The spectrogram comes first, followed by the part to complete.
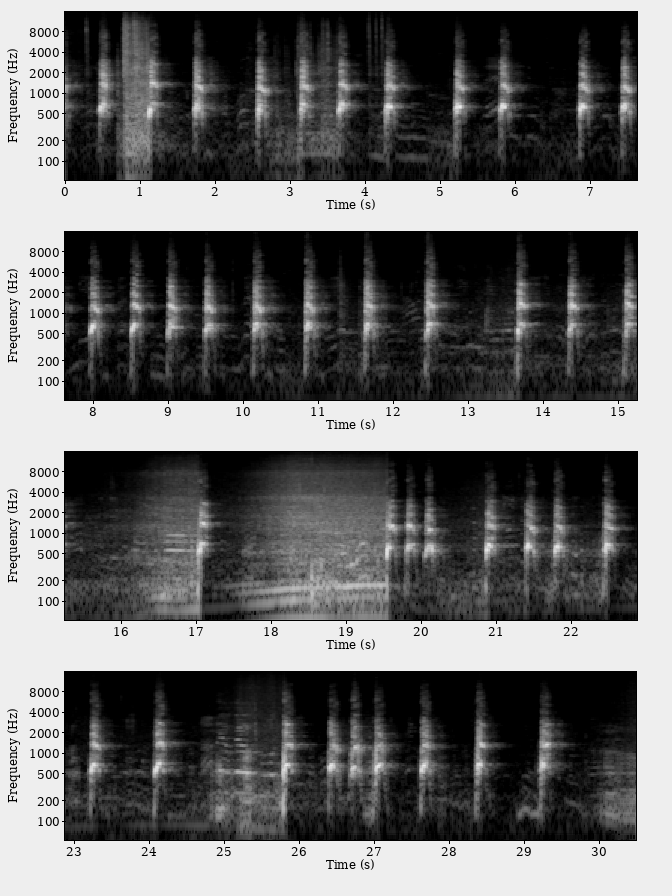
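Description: A dog barking over and over in short, sharp barks, about two a second. A burst of rustling noise lasting about three seconds breaks in around the middle.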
